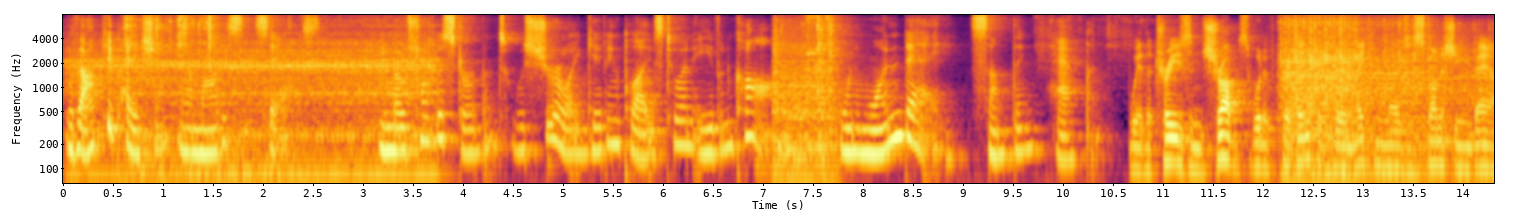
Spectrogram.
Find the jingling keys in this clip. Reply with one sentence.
The jingling keys can be heard from 0.6 to 2.5 s, from 7.0 to 7.8 s and from 9.7 to 11.2 s.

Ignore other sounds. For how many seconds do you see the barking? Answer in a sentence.
You can't hear the barking here.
